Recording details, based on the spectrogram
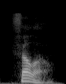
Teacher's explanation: the accent is in the first syllable, corresponding to fell.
